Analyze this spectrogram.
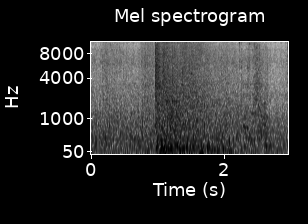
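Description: A rocket launcher fires with a loud blast and whoosh.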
